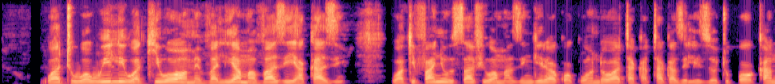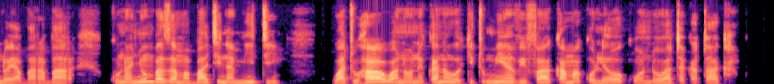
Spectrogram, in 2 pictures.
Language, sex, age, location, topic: Swahili, male, 25-35, Mombasa, health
